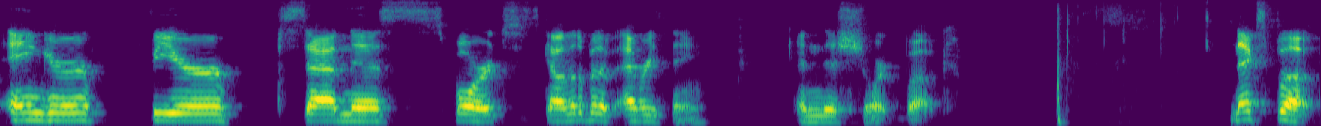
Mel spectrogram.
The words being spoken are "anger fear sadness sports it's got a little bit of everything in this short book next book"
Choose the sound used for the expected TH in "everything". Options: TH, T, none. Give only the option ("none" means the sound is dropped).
TH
